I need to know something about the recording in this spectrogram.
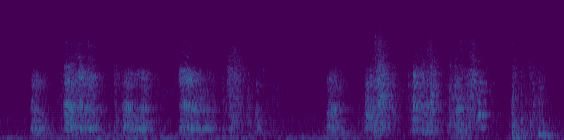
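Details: Little dogs fighting, heard as rhythmic rasping growls and snarls, roughly one burst every half second to second, with a faint steady hum underneath.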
